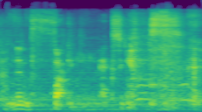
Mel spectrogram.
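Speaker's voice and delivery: dripping with contempt and disgust, hateful. Acting out a racist Thanksgiving remark, mock-hateful and disgusted. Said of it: "when you say it with such hate and disgust".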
